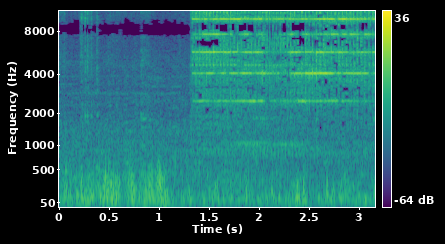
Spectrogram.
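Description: A 90-year-old German-made mechanical alarm clock bursts into a loud, continuous metallic bell ring partway through, after a stretch of low background rumble, ringing steadily to the end.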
